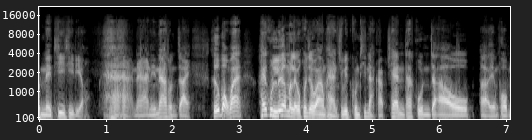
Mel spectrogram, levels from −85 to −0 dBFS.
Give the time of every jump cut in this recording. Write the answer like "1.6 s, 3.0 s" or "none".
5.0 s

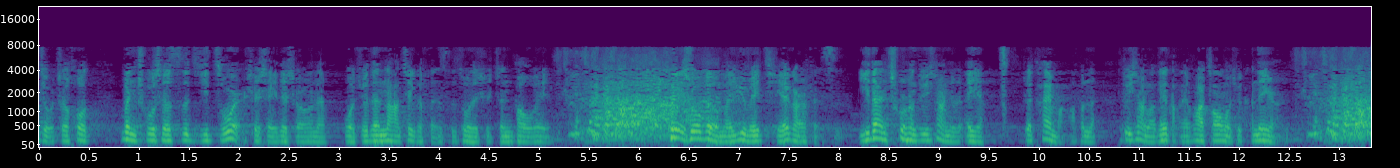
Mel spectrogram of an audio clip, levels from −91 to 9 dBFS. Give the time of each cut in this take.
8.1 s, 10.8 s

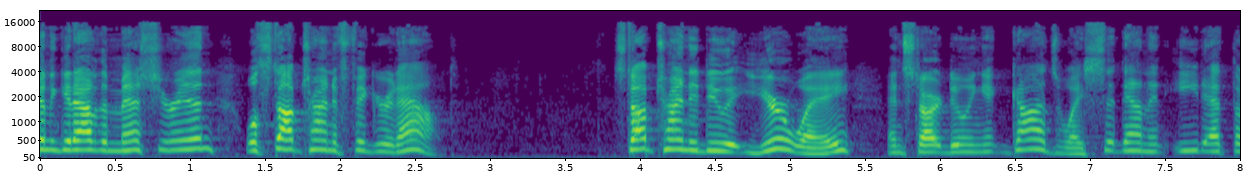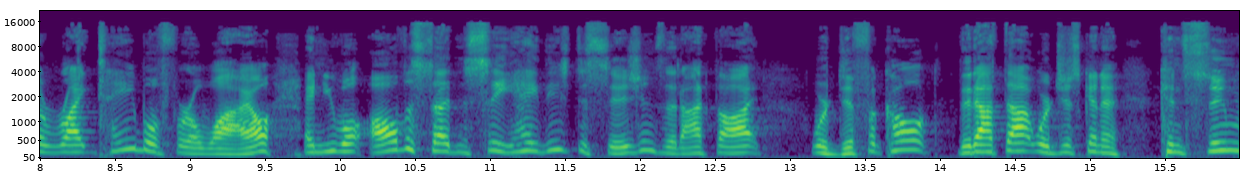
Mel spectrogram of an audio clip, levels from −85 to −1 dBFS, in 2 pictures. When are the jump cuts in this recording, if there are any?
14.1 s

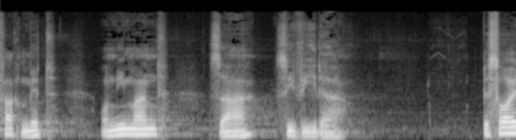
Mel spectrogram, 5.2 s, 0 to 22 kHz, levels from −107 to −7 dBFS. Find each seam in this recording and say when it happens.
none

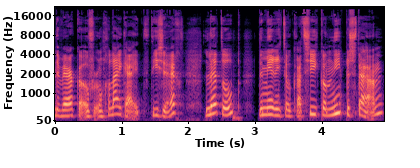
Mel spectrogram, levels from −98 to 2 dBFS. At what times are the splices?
none

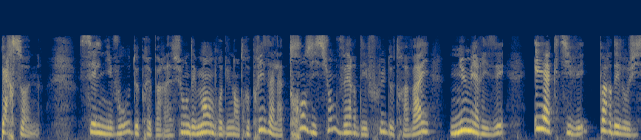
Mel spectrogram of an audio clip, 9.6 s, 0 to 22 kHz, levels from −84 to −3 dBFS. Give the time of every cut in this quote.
1.2 s

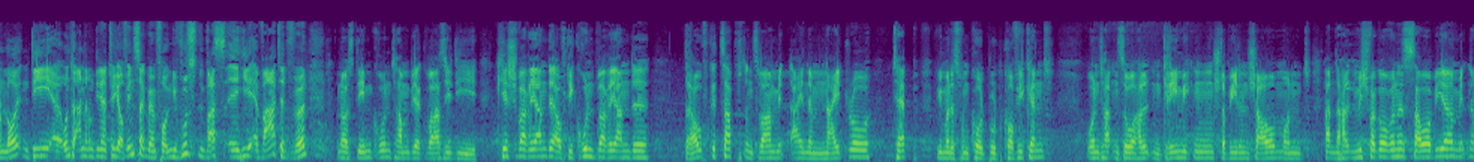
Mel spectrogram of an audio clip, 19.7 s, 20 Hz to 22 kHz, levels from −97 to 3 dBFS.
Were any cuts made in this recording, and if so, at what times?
4.4 s

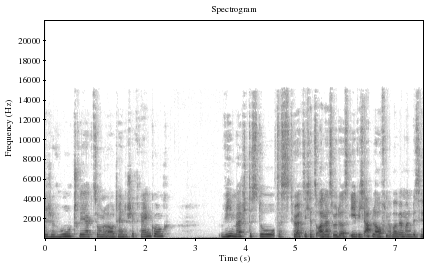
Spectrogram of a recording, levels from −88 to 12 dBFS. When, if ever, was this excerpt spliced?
4.6 s

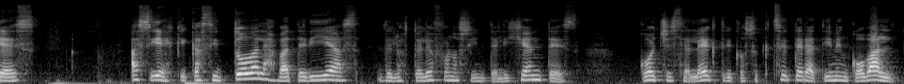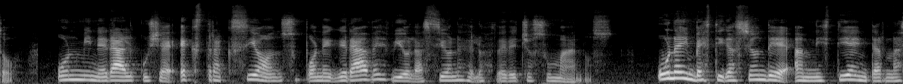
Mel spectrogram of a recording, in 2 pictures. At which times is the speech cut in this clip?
none

